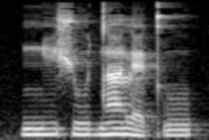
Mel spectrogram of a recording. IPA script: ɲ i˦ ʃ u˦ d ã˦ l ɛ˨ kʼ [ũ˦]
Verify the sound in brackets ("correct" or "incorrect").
incorrect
